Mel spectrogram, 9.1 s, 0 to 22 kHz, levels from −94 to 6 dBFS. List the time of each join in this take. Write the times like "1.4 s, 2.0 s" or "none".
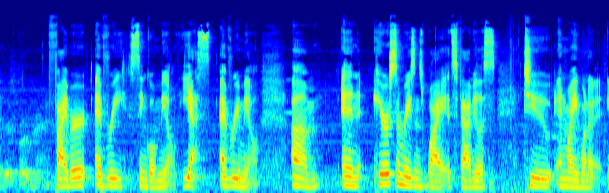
none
